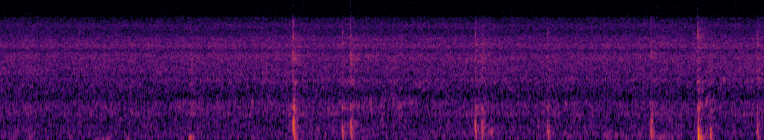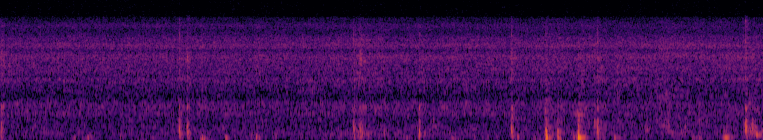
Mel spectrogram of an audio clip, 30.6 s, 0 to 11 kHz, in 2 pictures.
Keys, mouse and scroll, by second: 7.0 click, 9.6 click, 11.1 click, 11.3-13.1 drag, 14.1 i, 15.2 click, 19.0 click, 22.5 click, 23.7 click, 23.9-25.6 drag, 26.3 i, 27.3-30.4 drag.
